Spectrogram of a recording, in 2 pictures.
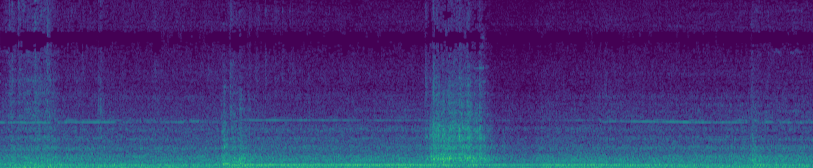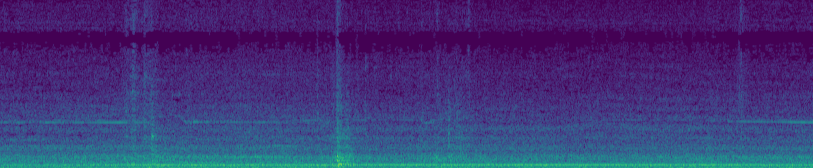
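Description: Flatbed tow truck running steadily with a constant whine. A short rush of noise comes about five seconds in, and there are a few sharp knocks, the loudest about fourteen seconds in.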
